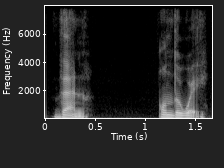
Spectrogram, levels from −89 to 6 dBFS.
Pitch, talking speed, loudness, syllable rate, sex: 155 Hz, 145 wpm, -18 LUFS, 4.9 syllables/s, female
